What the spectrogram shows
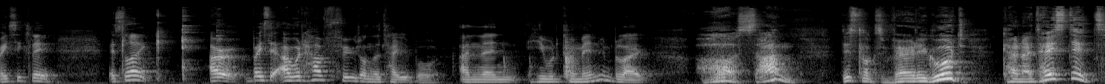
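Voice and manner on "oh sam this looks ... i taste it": put-on loud, sing-song failed Swedish accent. Speaker imitating a Swede who came in when she had food out, attempted Swedish accent. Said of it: "That's not a Swedish accent".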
